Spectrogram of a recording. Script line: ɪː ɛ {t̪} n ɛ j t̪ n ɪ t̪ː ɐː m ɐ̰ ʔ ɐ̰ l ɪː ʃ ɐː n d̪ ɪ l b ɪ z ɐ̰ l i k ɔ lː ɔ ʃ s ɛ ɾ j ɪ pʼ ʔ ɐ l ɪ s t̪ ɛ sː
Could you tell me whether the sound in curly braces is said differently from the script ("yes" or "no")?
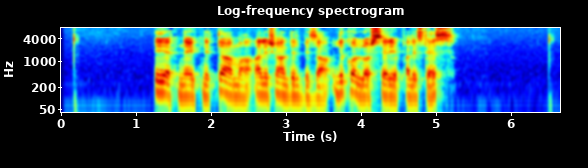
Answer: no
